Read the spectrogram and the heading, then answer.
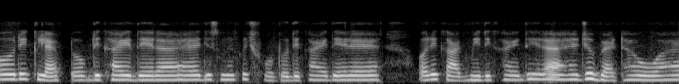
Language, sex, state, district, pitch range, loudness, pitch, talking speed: Hindi, female, Bihar, Katihar, 200-220 Hz, -17 LUFS, 210 Hz, 220 wpm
